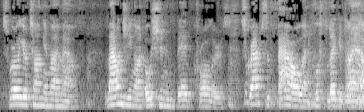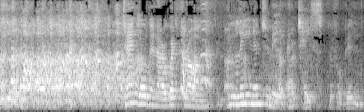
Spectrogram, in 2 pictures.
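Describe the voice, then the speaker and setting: A middle-aged woman giving a live poetry reading in measured, deliberate phrases with dramatic pauses. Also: fairly low pitch. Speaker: poet reading own work. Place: library reading room. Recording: roomy, noisy recording, distant from mic.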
